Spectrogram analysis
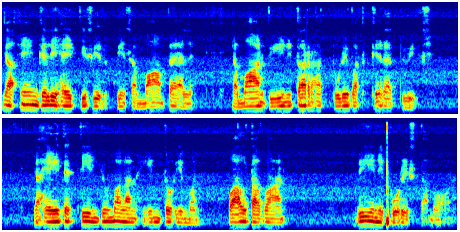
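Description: A man giving a solemn, measured scripture reading for an audiobook, with occasional slips. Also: extremely low pitch, level tone, a little mellow. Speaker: scripture reader. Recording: dull lo-fi recording with faint noise.

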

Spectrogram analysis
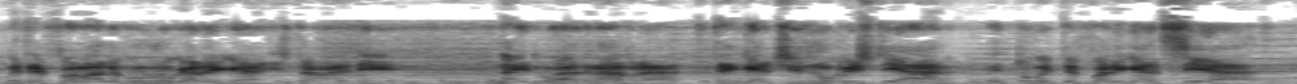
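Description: A man's voice: sits high, quick pace, music in the background, natural voice, rough recording. Man doing a foul-mouthed rustic horseman. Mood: grumbling. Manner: crude dialect grumbling.

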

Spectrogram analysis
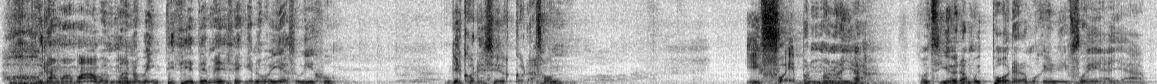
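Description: A male pastor with a Chilean Spanish accent preaching a sermon through a personal story, going from hushed telling to loud shouting. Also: sits low, moderate pace, gravelly, pauses often.

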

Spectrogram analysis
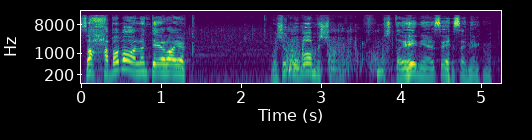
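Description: A young man with an Egyptian Arabic accent giving excitable, joking commentary over a school game, given to sudden panicked shouts. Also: rapid-fire, a little hiss or hum. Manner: excitable, yelps and shouts in panic, then calms to low asides. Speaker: gaming YouTuber. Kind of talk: comedic gameplay commentary.

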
